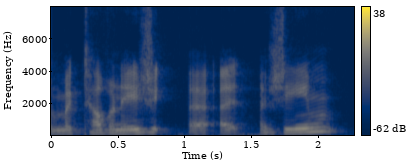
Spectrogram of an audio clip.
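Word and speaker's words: McTelvin Agim: I mean, it's a almost entirely veteran group outside of, you know, Ojemudia and, you know, McTelvin Ajim, I believe. Isn't that how you say it? Yeah.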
